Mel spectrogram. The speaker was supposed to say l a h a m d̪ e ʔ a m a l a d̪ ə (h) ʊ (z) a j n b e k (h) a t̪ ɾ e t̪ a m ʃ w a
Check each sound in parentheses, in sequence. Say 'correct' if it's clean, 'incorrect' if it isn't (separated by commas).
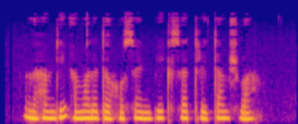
correct, incorrect, incorrect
